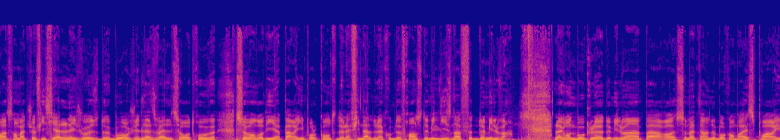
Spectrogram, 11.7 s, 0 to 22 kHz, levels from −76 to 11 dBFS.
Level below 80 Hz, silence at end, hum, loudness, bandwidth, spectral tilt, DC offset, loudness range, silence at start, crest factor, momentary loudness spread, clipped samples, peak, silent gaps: -38 dBFS; 0 s; none; -18 LUFS; 19 kHz; -5 dB/octave; under 0.1%; 1 LU; 0 s; 16 dB; 4 LU; under 0.1%; 0 dBFS; none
